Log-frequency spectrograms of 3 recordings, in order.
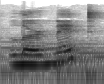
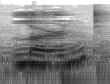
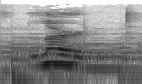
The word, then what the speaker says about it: learned: it called learn it learned love it loved can you notice the difference exactly we don't pronounce the e in words that finish in e d one more time repeat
